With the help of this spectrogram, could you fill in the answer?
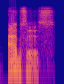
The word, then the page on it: abscess: British English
